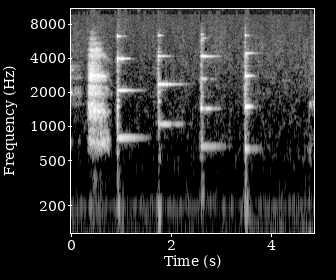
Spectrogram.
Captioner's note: knife clanging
